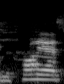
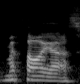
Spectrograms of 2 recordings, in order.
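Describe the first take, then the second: First: The middle syllable does not sound like thigh. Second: The middle syllable sounds like the word thigh. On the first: The speaker calls it wrong. "everyone wants to say Matthias" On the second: The speaker calls it right. "slap my thigh and then slap my ass as I say Matthias"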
